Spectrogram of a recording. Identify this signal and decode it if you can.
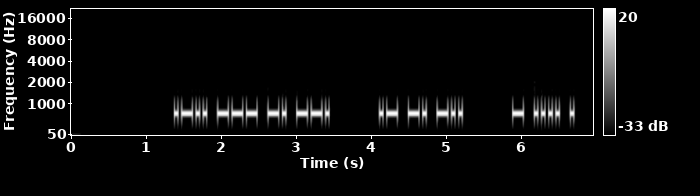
Morse code, heard as a keyed tone, about 25 wpm, 700 Hz. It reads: LONG AND THE
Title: 2x Word-Spacing - Sentences from Top 400 Words - 25wpm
